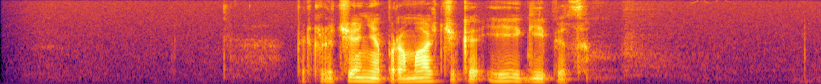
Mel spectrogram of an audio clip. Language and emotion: Russian, neutral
